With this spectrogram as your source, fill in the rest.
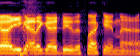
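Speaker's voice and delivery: usual speaking voice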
